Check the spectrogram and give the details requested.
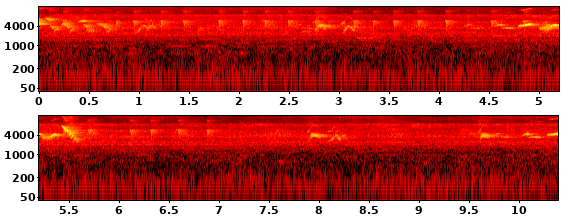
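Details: Male double-collared seedeater kept in a cage set among brachiaria grass, stirred by a nearby female: short, rapid runs of sharp, high twittered notes, the loudest burst midway, then two briefer phrases, with constant cricket pulsing behind.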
